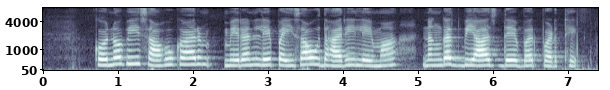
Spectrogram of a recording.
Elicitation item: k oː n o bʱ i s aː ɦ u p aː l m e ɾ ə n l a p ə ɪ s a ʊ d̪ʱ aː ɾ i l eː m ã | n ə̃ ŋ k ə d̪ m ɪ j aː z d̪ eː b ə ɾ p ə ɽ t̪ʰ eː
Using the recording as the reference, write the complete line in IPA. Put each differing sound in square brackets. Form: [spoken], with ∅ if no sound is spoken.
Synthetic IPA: k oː n o bʱ i s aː ɦ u [k] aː [ɾ] m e ɾ ə n l [e] p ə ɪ s a ʊ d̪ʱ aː ɾ i l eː m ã | n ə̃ ŋ [ɡ] ə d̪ [b] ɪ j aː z d̪ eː b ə ɾ p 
